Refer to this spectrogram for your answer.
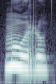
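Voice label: "murru", female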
